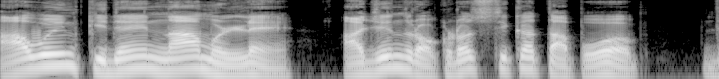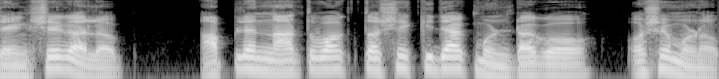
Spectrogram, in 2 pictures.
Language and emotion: Goan Konkani, neutral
